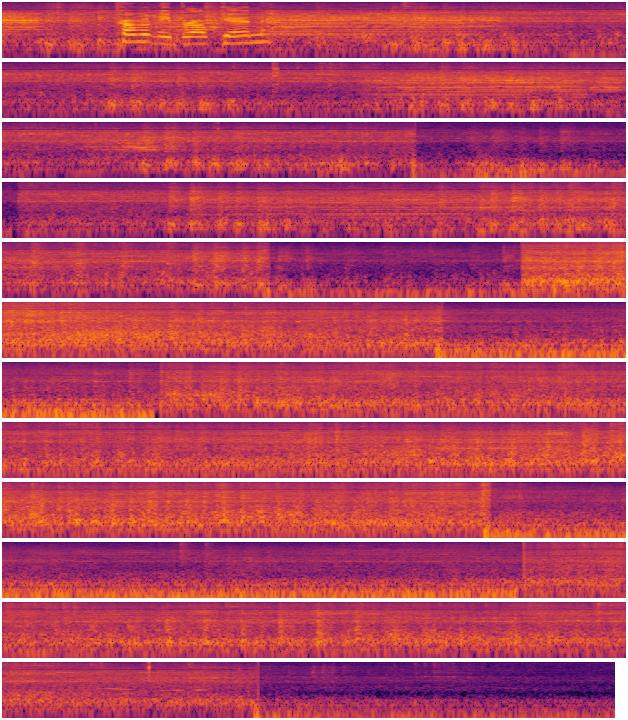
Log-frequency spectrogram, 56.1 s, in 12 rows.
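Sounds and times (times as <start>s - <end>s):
multi-note train horn: 0.0s - 4.0s, 7.4s - 10.8s, 15.6s - 19.2s
train wheels clacking over rail joints: 15.1s - 21.3s, 28.8s - 41.4s, 46.0s - 52.2s.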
